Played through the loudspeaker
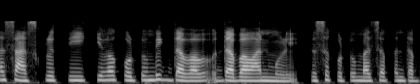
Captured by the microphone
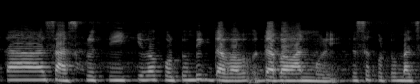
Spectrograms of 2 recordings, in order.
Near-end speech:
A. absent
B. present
A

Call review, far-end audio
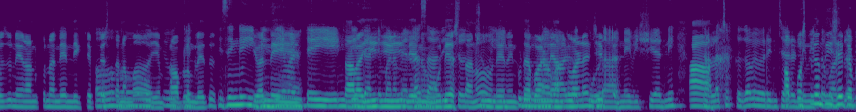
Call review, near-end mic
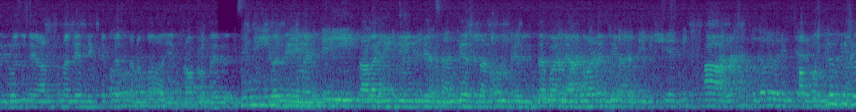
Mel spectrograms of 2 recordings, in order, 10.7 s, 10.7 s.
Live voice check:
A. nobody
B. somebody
A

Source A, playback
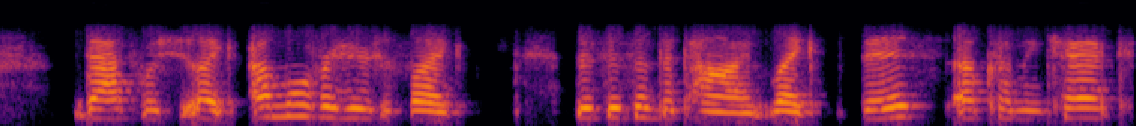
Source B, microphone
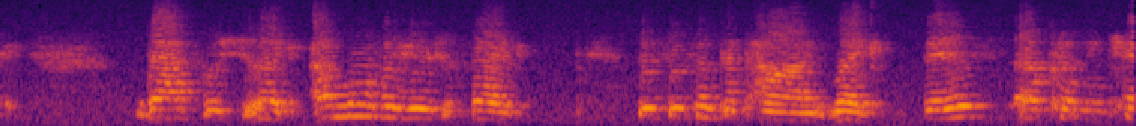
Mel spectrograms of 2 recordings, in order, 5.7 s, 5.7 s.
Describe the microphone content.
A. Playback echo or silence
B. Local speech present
A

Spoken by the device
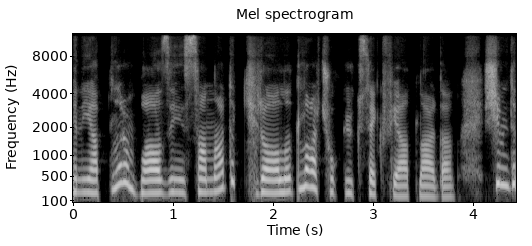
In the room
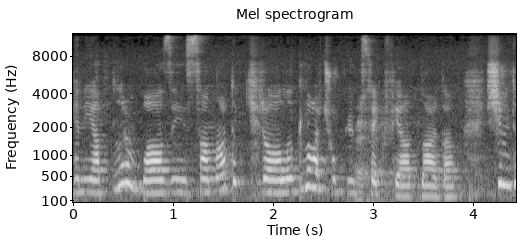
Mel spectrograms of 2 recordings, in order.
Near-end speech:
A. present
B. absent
A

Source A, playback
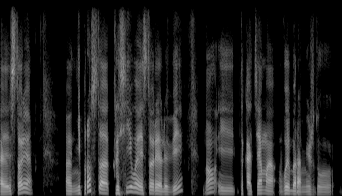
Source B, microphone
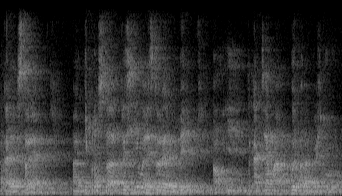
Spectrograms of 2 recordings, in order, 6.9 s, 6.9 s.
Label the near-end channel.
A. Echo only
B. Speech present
A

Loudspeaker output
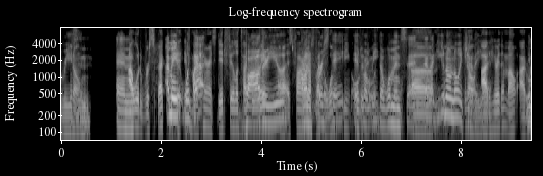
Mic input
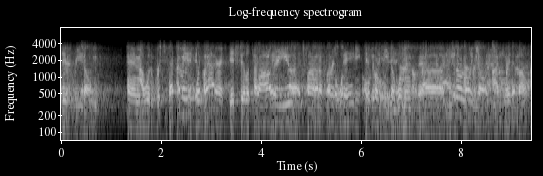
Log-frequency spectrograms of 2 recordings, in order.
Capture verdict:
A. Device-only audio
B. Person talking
B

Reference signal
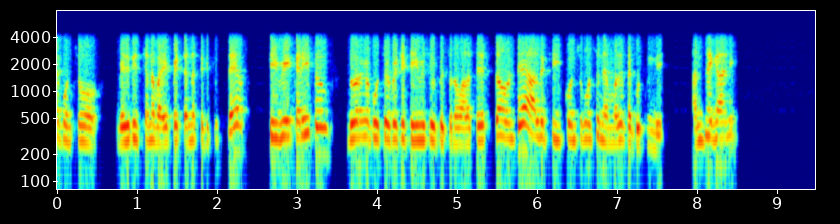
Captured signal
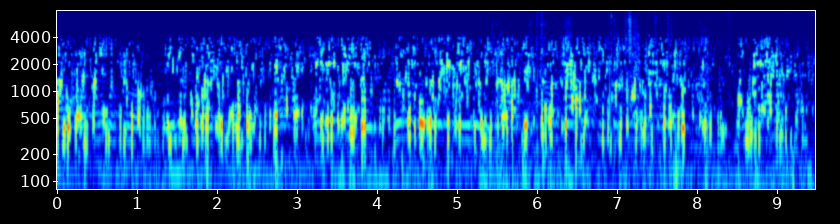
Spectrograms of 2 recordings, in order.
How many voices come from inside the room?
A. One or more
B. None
B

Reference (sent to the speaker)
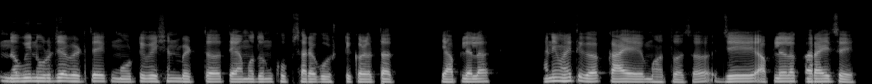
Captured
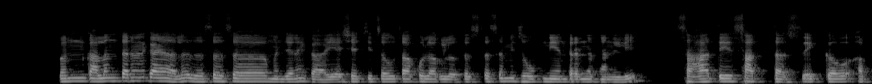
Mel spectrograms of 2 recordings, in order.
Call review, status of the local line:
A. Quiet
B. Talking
B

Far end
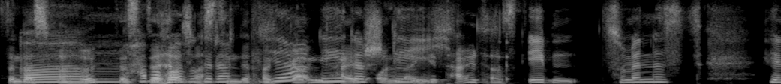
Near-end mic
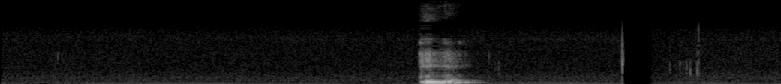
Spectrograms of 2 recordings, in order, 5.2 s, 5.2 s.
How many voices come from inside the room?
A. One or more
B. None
A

